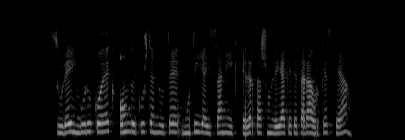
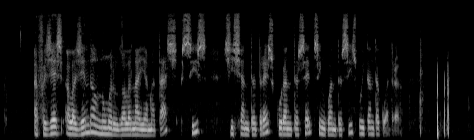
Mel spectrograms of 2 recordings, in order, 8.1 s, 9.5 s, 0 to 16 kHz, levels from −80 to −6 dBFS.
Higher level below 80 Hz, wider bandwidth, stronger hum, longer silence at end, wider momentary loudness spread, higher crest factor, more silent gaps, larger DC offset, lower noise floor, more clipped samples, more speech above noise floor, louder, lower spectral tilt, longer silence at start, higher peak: second, -84 dBFS vs -72 dBFS; second, 7.6 kHz vs 11.5 kHz; neither; first, 1.05 s vs 0.5 s; second, 7 LU vs 11 LU; second, 18 dB vs 24 dB; neither; neither; first, under -90 dBFS vs -71 dBFS; neither; first, over 48 dB vs 40 dB; second, -43 LUFS vs -30 LUFS; about the same, -4.5 dB/octave vs -4.5 dB/octave; first, 1.05 s vs 0.7 s; second, -26 dBFS vs -6 dBFS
